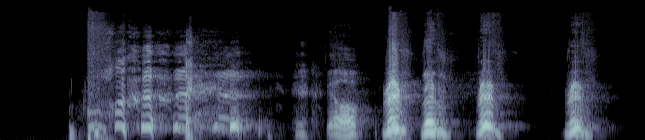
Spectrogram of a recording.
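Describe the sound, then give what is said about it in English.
Five short, sharp dog barks in an evenly spaced series, each one loud. A stretch of busy vocal sound comes just before them. “Oh, five barks.”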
